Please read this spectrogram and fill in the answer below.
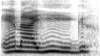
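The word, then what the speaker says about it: Annaig: a young breton named nieg a-n-n-a-i-g for those of you following along and i did not pronounce it that way as i was reading it but thank goodness for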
